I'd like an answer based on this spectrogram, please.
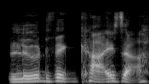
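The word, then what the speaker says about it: Ludwig Kaiser: don't say it right what's his name again ludvig Kaiser yes there you go um so anyways why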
